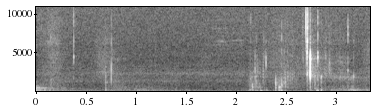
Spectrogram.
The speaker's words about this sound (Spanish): Ya, déjame tomar un poquito de agua.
